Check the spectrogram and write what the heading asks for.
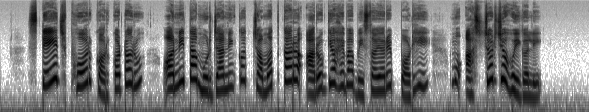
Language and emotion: Odia, surprised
